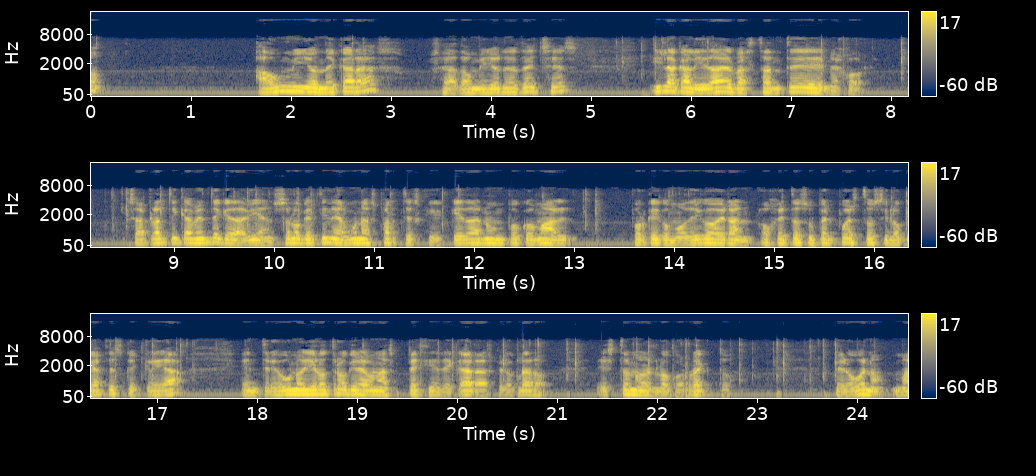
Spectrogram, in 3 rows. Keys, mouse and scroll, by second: 1.5-24.5 middle drag.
